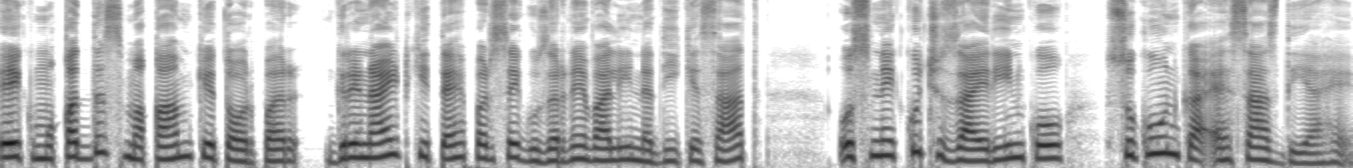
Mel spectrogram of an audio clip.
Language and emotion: Urdu, neutral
